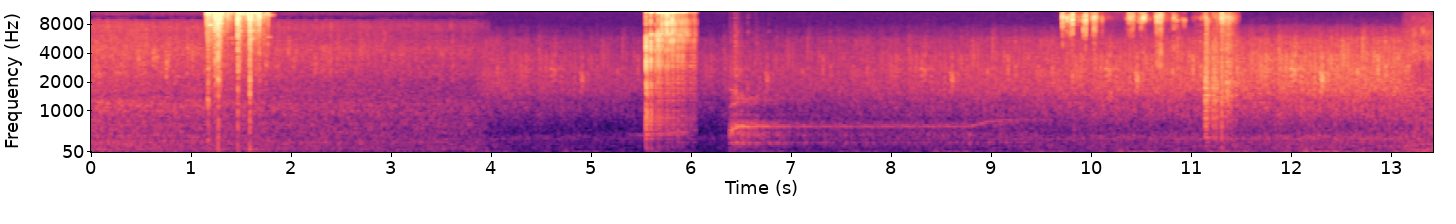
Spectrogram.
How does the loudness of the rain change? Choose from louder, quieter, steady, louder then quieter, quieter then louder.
quieter then louder.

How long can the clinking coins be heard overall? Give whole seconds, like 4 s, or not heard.
3 s.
